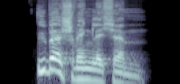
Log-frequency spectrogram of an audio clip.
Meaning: strong dative masculine/neuter singular of überschwänglich
- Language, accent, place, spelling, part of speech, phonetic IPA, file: German, Germany, Berlin, überschwänglichem, adjective, [ˈyːbɐˌʃvɛŋlɪçm̩], De-überschwänglichem.ogg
